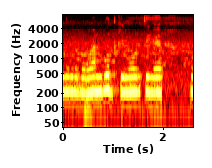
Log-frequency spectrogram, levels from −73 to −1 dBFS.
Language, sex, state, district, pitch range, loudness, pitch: Hindi, female, Rajasthan, Bikaner, 210-215 Hz, -15 LUFS, 215 Hz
